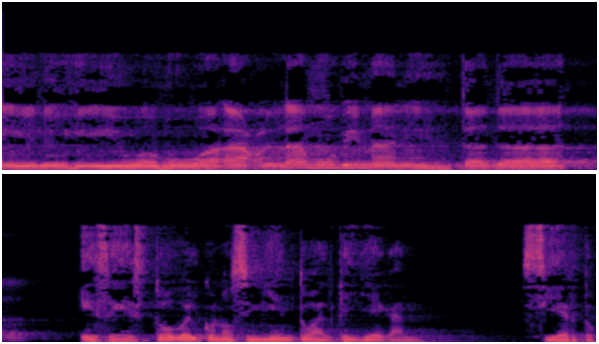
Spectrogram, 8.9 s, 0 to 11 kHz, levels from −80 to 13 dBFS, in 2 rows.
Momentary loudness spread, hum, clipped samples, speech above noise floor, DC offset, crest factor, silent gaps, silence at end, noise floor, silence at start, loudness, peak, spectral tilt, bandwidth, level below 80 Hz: 8 LU; none; under 0.1%; 40 dB; under 0.1%; 14 dB; none; 0 s; -63 dBFS; 0 s; -24 LUFS; -10 dBFS; -5.5 dB/octave; 8 kHz; -52 dBFS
